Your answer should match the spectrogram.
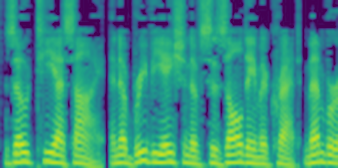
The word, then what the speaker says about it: Sozi: coined in response to the German term Sozi, pronounced Zo-tsi, an abbreviation of Sozialdemokrat, member of the Social Democratic Party of Germany.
